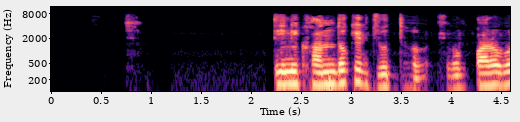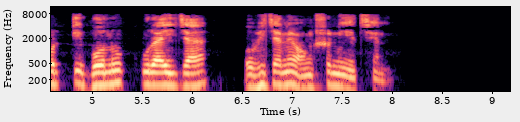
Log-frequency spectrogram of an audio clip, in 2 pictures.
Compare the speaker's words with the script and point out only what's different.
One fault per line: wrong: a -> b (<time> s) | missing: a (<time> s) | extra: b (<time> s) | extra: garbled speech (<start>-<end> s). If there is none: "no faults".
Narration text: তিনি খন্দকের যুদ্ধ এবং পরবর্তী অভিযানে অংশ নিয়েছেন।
extra: বনু কুরাইজা (5.0 s)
